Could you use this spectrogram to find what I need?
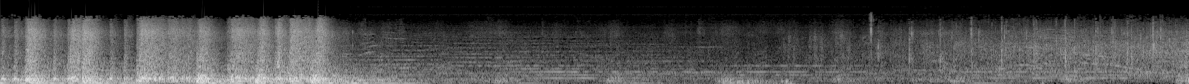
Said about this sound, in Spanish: Pues lo deja en que lo recibe con aplausos. Y bueno, y nuestro Padre Jesús ya está, ya está en el atrio de, de este su camarín, el convento de San José y el pueblo de Jaén que, es muy respetuoso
